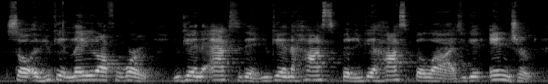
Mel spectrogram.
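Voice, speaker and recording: Female financial coach hosting a casual stream; low-pitched, chatty, repetitive, slight background noise. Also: quick pace. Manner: chatty, laughs often, repeats herself. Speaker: financial coach and livestream host. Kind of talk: casual livestream talk.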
